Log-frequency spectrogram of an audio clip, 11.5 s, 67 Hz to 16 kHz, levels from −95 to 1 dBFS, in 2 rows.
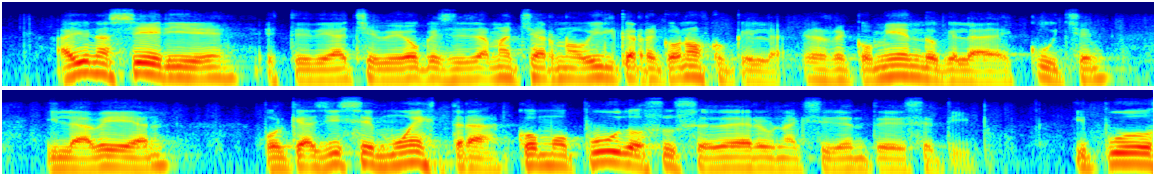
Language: Spanish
